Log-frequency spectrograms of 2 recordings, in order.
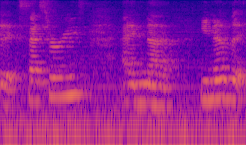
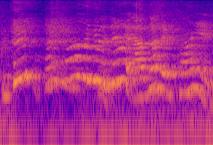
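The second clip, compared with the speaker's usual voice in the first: high, loud laughing voice; 8 semitones higher, 7 dB louder than usual. Real, not acted. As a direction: say it through a laugh.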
